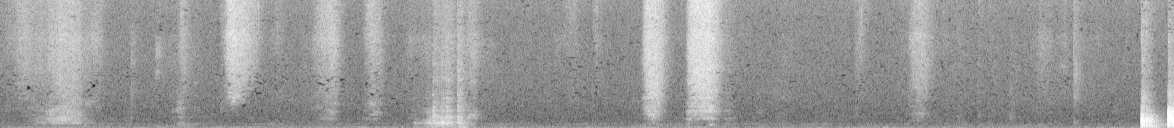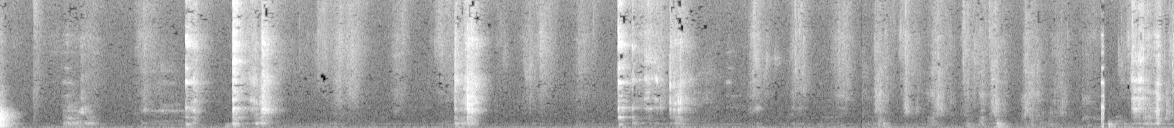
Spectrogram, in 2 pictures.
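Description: Utensils toss a coleslaw salad in a bowl, producing sparse, quiet clinks and scrapes that come in irregular bursts, busier in the second half, with no talking.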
